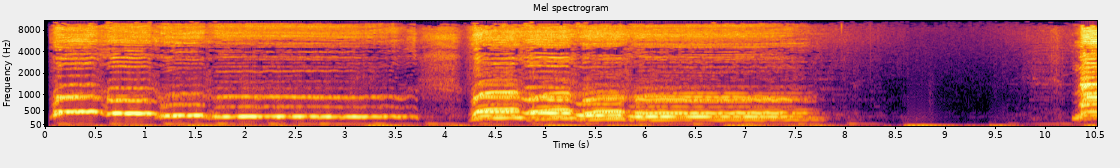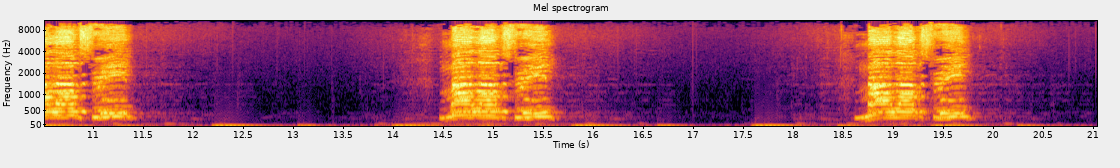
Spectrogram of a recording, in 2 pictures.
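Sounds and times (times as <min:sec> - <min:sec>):
a cappella background vocals: 0:00.0 - 0:08.2, 0:10.2 - 0:11.9, 0:14.0 - 0:16.2, 0:18.4 - 0:20.4.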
